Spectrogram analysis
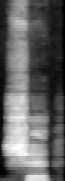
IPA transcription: ʃ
